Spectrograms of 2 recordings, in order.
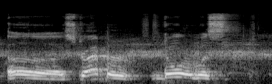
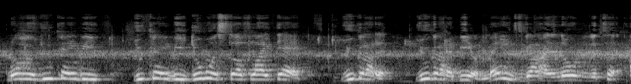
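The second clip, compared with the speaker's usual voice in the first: mock lecturing coworker; 8 semitones higher than usual. Imitating a coworker telling him only a main guy may touch it, high and mocking. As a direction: parrot the rule back in a silly high voice. Coworker's rule mocked in retelling.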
